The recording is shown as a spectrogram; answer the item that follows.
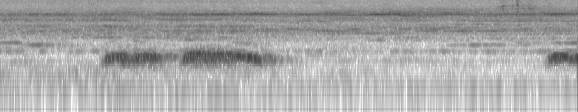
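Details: Captive-bred spotted dove giving a soft two-note coo, the second note longer and fuller, followed by a pause and the start of another coo. Low background hum is heard throughout.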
